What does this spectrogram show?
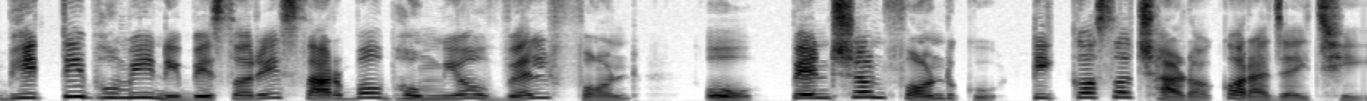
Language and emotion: Odia, neutral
